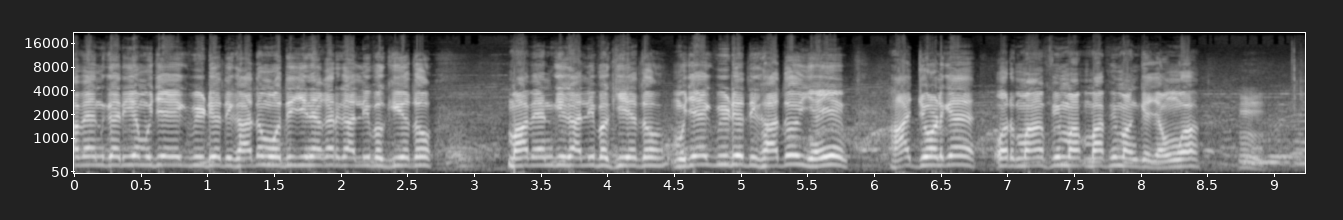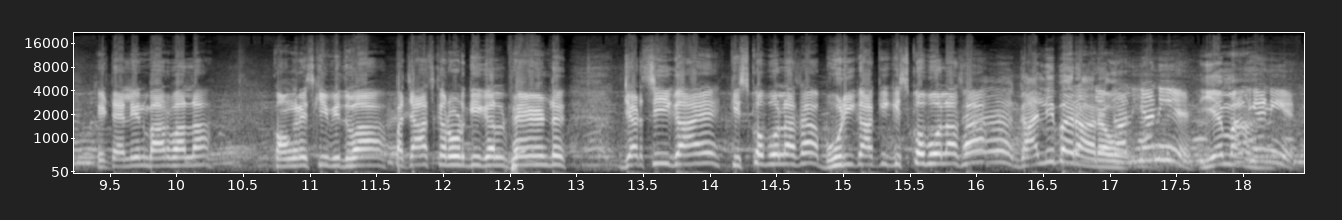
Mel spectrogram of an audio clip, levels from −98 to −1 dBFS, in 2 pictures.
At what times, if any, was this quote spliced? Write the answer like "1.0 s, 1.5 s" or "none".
none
